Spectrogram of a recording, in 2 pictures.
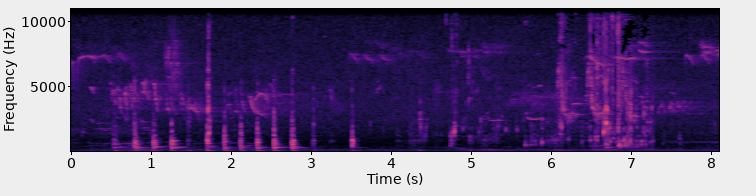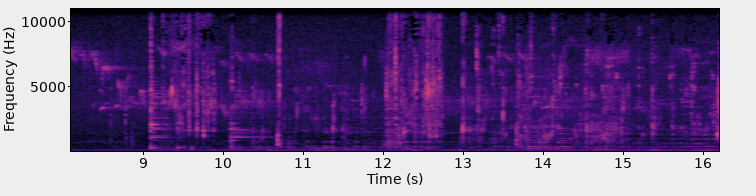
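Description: Wet squelching, splashing and dripping as chopped watermelon pulp is scooped and squeezed by hand through a wire-mesh sieve into a steel bowl. Near the start there is a quick run of short pitched notes.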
